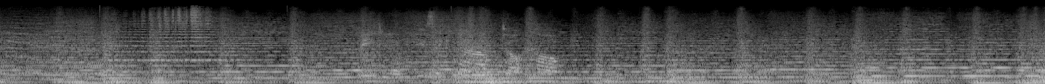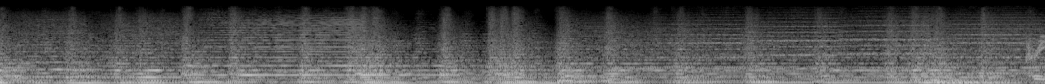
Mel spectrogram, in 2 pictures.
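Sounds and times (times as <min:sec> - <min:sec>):
brass: 0:00.0 - 0:20.9
strings: 0:00.0 - 0:20.9.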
